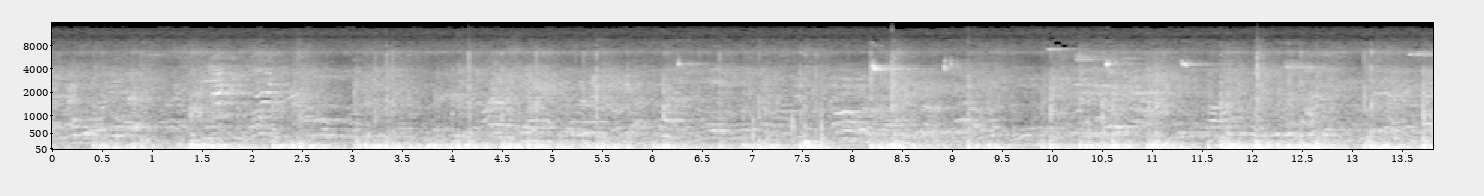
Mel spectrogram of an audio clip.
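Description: Spectators chatter nearby in a large echoing hall.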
